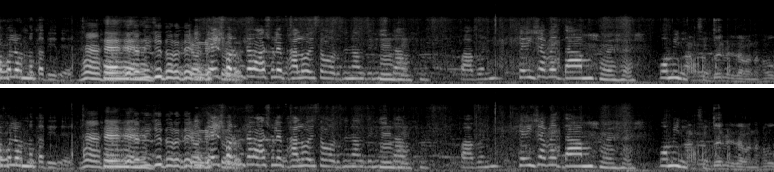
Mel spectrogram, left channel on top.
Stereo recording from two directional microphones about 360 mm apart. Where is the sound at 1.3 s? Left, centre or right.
Left.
